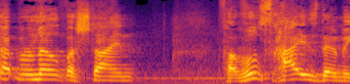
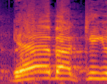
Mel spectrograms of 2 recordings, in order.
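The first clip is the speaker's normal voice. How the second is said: calling out; 7 semitones higher than usual. Acted. Drunk calls to his companions.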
